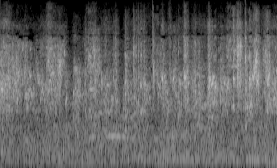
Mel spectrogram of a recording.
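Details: Harsh budgerigar squawks and grating chatter layered densely, with sudden louder bursts scattered through a continuous high, noisy warble.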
